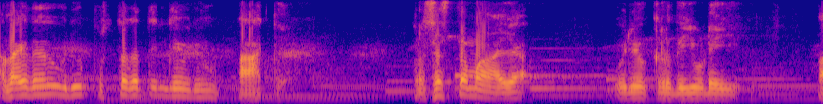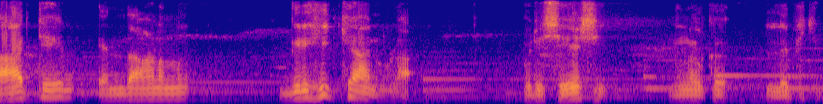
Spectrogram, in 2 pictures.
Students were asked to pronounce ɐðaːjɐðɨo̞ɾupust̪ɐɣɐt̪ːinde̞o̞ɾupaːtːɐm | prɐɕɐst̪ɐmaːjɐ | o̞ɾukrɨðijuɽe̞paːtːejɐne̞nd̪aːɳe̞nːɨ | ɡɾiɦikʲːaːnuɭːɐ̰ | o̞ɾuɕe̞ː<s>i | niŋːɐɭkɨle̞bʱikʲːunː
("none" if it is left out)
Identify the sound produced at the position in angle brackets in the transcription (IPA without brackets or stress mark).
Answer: ʂ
